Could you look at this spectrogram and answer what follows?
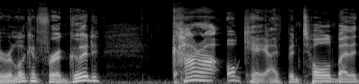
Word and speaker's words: karaoke: I don't think are there any English words that don't have emphasis on one syllable or another. I think not. Karaoke. I have to turn myself into a robot to say it without any emphasis. Karaoke.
